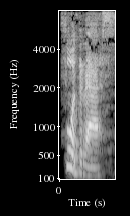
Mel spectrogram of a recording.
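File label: "fodrasz", Hungarian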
